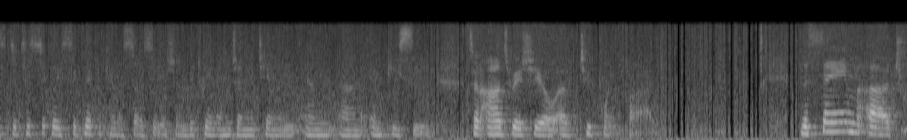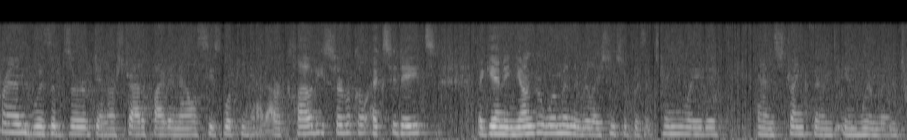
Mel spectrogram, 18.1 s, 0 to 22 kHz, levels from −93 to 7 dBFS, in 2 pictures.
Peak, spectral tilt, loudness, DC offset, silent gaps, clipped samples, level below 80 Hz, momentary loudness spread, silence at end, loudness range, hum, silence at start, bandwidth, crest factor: -12 dBFS; -5 dB/octave; -32 LUFS; under 0.1%; none; under 0.1%; -56 dBFS; 13 LU; 0 s; 8 LU; none; 0 s; 11 kHz; 20 dB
